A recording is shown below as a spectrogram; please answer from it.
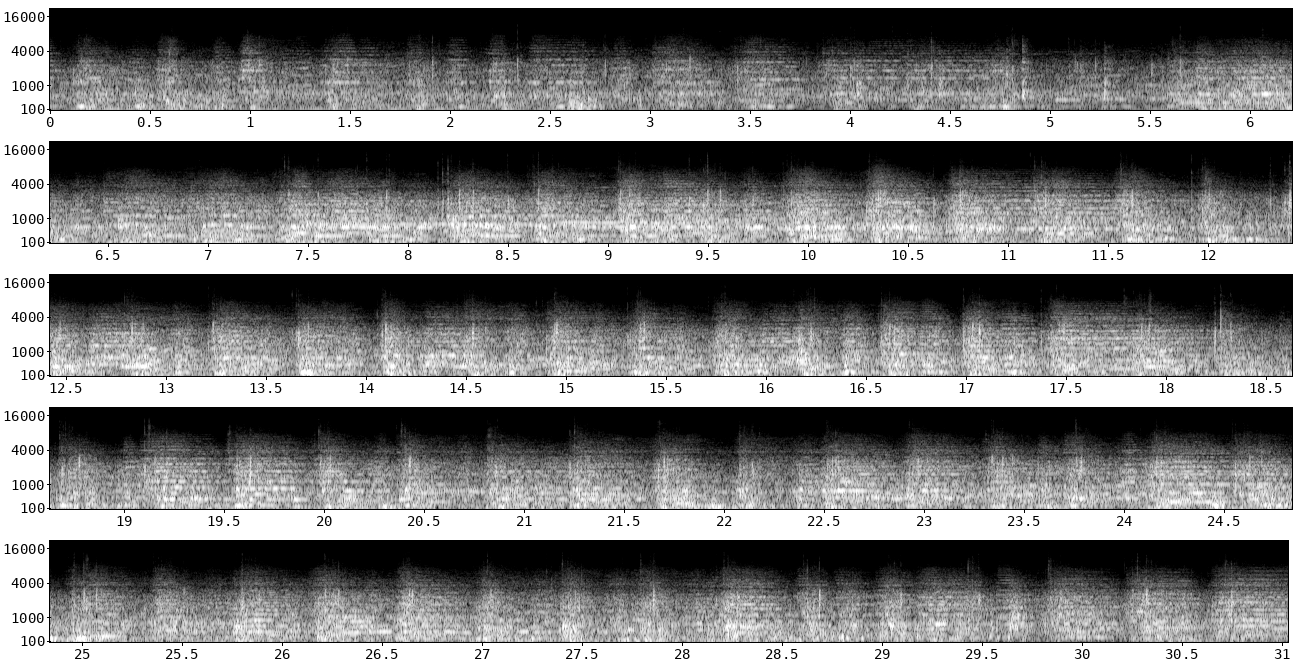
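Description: Marching band of brass and drums playing in a stadium. The sound is thinner at first, then about six seconds in the full band comes in, louder, with a steady drumbeat.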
